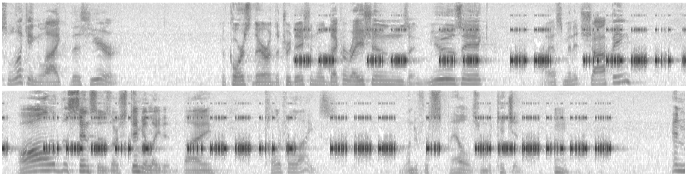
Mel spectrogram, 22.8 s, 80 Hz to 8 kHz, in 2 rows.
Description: Hellschreiber (Feld-Hell, 122.5 baud), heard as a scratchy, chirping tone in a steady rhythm, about 980 Hz. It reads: CQ CQ CQ DE VA8UI VA8UI VA8UI PSE K OZ5WAO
